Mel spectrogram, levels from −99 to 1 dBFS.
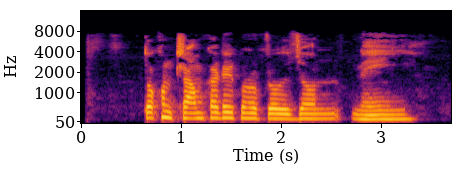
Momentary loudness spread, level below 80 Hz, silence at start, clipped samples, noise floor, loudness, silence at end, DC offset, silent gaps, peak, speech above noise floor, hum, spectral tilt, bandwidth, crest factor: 8 LU; -54 dBFS; 0.65 s; under 0.1%; -56 dBFS; -16 LUFS; 0.35 s; under 0.1%; none; -2 dBFS; 41 dB; none; -6.5 dB/octave; 7.8 kHz; 14 dB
